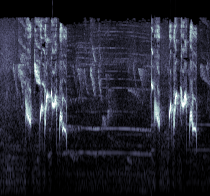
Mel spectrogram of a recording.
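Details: Red-whiskered bulbul, a caged lure bird for song training, singing in double-note style. Two matching phrases of several quick, slurred whistles rising and then dropping are separated by a pause of about two seconds.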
